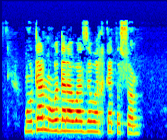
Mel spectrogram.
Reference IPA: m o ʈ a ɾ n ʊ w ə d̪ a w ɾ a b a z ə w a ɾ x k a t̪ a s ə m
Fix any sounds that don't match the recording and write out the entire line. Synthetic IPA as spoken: m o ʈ a ɾ m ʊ w ə d̪ a ɾ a w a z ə w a ɾ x k a t̪ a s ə m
